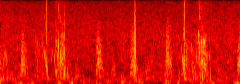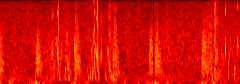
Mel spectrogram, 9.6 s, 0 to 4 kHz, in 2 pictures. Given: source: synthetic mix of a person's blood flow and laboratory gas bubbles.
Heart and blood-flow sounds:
Doppler ultrasound of blood flow; subclavian vein
0.00-0.19 s: bubbles
0.45-0.54 s: bubbles
0.69-1.39 s: bubbles
3.55-4.23 s: bubbles
5.79-6.40 s: bubbles
6.50-6.84 s: bubbles
6.88-7.17 s: bubbles
8.96-9.19 s: bubbles
9.24-9.41 s: bubbles
9.44-9.62 s: bubbles
From the record:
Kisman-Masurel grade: 332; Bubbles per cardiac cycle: rolling drumbeat, 9 or more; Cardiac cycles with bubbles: 50 to 99%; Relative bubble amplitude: moderate (0.250 to 0.450); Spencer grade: 3 (all of the cardiac periods contain showers or single bubble signals, but not dominating or overriding the cardiac motion signals); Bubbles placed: anywhere in the cardiac cycle

